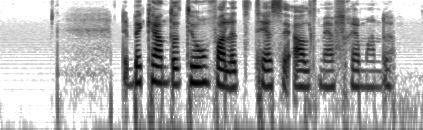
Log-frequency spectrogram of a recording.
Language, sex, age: Swedish, female, 18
